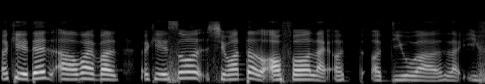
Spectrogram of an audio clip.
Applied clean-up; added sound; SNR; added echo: none; none; none; none.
